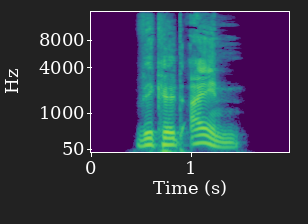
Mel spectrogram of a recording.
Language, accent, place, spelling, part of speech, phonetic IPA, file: German, Germany, Berlin, wickelt ein, verb, [ˌvɪkl̩t ˈaɪ̯n], De-wickelt ein.ogg
- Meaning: inflection of einwickeln: 1. third-person singular present 2. second-person plural present 3. plural imperative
